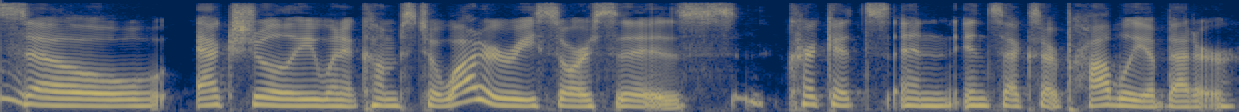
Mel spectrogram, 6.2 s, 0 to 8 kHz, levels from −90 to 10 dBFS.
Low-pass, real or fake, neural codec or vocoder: 7.2 kHz; fake; codec, 16 kHz, 4.8 kbps, FACodec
